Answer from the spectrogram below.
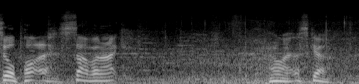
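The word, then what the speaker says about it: Savernake: what I was saying there you go Sava nake Forest n-a-k-e bake make sake Lake take but apparently it's Sava knack all right so that's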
